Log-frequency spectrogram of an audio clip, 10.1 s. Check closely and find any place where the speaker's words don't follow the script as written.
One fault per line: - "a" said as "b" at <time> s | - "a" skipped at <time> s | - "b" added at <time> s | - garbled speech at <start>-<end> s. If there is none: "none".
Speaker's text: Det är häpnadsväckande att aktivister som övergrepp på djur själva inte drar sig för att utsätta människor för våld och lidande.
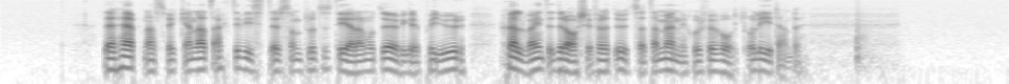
- "protesterar mot" added at 3.0 s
